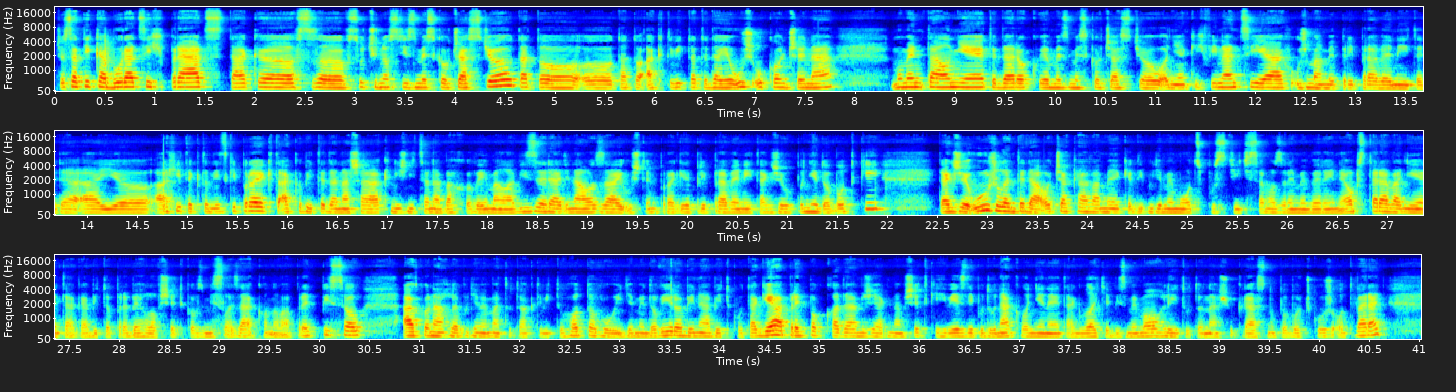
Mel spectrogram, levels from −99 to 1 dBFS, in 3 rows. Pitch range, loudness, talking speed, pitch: 155-190 Hz, -23 LUFS, 160 wpm, 170 Hz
